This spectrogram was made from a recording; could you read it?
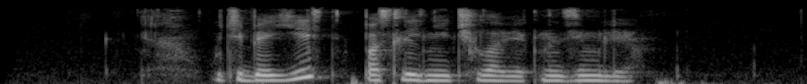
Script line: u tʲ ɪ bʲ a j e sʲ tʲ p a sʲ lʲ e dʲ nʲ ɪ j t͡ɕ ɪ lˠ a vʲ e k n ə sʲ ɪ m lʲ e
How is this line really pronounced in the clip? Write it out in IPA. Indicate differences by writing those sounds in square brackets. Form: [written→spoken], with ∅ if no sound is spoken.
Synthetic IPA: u tʲ ɪ bʲ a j e sʲ tʲ p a sʲ lʲ e dʲ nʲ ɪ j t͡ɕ ɪ lˠ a vʲ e k n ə [sʲ→zʲ] ɪ m lʲ e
